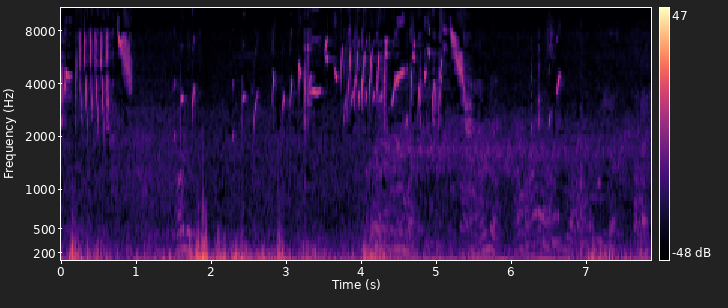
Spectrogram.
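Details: Benna-style song of a European goldfinch, Algeria: a fast metallic trill opens, then twittering notes, another rattling trill, and scattered chirps over low rumbling noise.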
